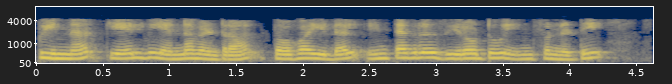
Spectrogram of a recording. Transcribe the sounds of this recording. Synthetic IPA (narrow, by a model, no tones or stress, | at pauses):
pɪnːɐɾkeːlʋiɛnːɐʋɛndraːlt̪ɔɣɐɪɽɐlɪɳʈɐɡɾɐd͡ʒiɾoːʈuːɪnfɪnɪʈːi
